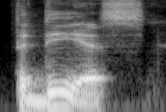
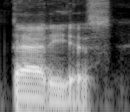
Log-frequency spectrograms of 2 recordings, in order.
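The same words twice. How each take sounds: First: The name is said the Greek way. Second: The name is said the non-Greek way.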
